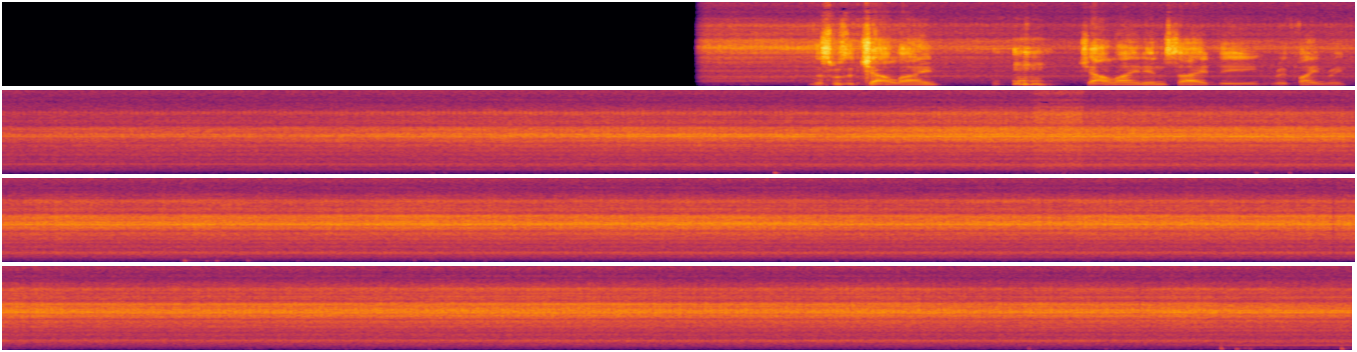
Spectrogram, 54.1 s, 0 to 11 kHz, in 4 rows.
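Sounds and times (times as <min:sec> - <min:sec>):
faint hum tones: 0:07.0 - 0:54.0
tape hiss: 0:07.0 - 0:54.0.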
